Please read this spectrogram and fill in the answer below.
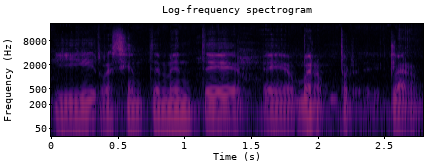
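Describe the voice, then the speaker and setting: With fairly even intonation, a man speaks at a fairly slow pace in a fairly low voice. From Chile. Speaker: business development executive. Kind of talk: podcast interview.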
